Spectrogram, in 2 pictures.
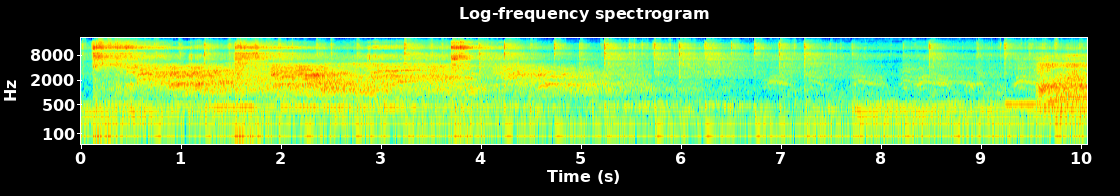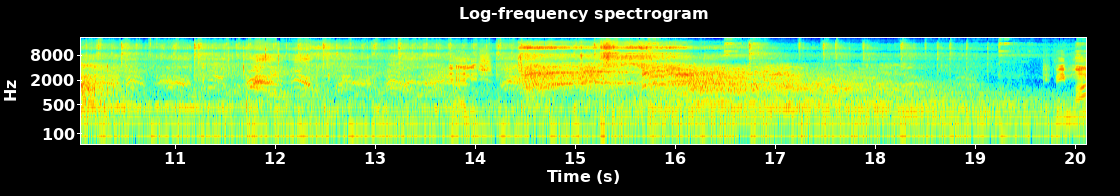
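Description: Crows in Alan Wake Remastered caw harshly and repeatedly during a chase, loud and persistent over game music and effects, while a player talks throughout.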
